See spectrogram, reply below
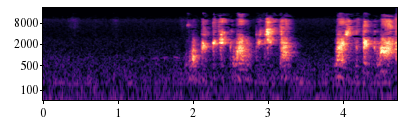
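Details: Talkative pet male budgerigar indoors: near silence at first, then quick raspy high-pitched chatter of word-like syllables in two bursts.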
